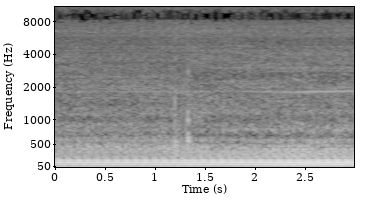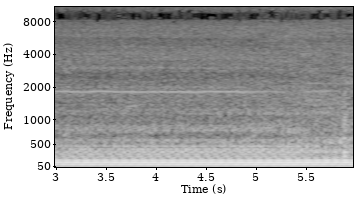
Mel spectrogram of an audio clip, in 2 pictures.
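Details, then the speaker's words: Audi A4 1.8 turbo, not run for about two years, crank no-start fixed with new coils, plugs and a replacement relay for a rusted one: low, even idle pulsing about 3.5 times a second with no misses or knocks, running smoothly. "Now I'm gonna start her up. All right, so relay in. Started right up."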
